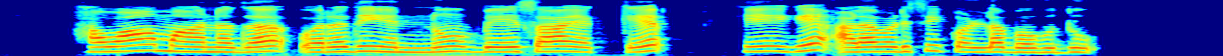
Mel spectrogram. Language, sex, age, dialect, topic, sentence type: Kannada, female, 18-24, Central, agriculture, question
